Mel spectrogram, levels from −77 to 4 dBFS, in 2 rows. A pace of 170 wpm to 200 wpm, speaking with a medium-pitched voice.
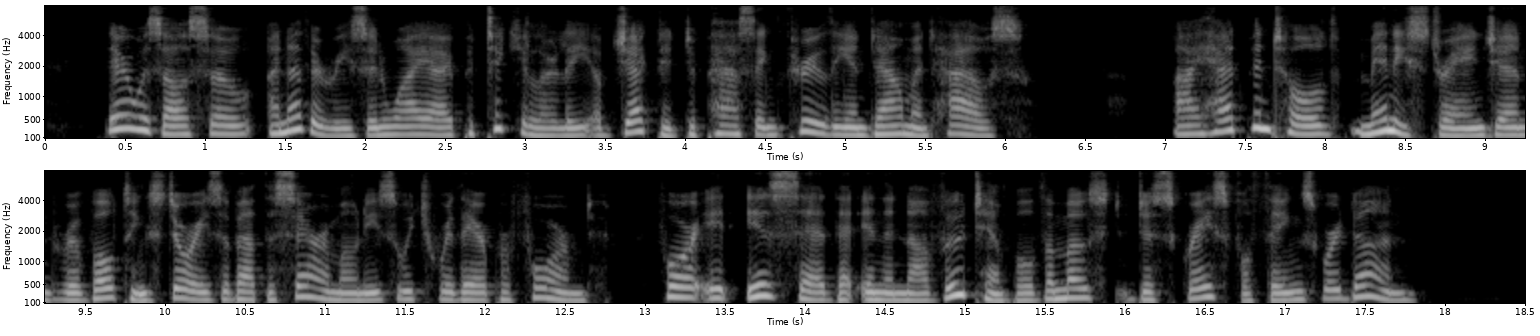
No: average, 150 wpm; medium, 175 Hz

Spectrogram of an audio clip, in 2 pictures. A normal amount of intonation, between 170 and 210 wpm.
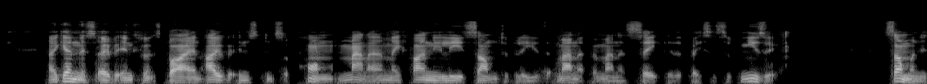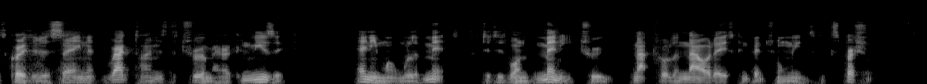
Yes: average, 3.5 semitones; average, 180 wpm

